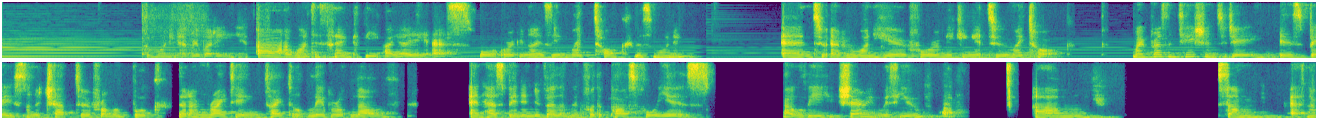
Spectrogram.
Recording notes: was recorded during a live webinar event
